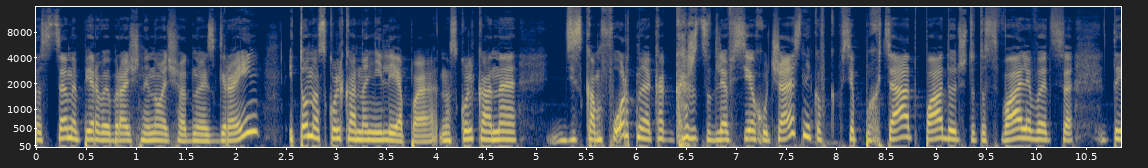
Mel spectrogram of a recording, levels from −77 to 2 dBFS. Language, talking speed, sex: Russian, 155 wpm, female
